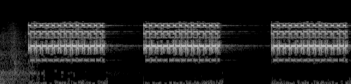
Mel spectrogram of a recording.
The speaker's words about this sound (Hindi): घर पहुंच के खाना खा ही रही थी कि उसका फोन बजा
